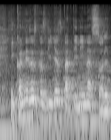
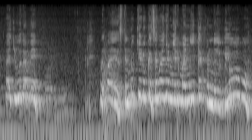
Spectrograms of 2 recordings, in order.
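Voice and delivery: frightened plea. Acted. Frightened sister calls for help.

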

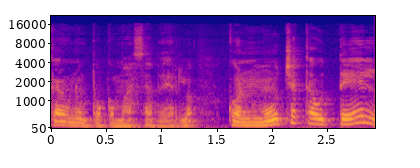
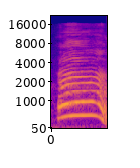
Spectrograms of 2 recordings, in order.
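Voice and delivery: short high-pitched scream; brief storybook shriek; acted scream. A narrator's reading. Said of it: "los dos gritaron".

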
